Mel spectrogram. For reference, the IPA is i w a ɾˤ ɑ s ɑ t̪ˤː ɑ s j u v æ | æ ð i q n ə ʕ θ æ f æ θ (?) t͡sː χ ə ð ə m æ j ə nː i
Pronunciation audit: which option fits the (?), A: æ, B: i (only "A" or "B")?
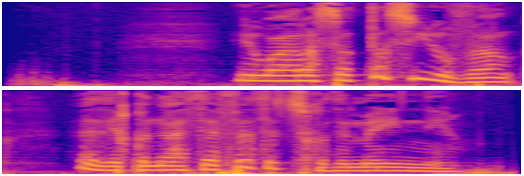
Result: A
